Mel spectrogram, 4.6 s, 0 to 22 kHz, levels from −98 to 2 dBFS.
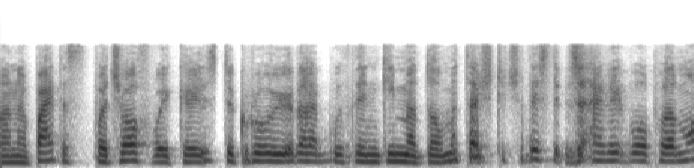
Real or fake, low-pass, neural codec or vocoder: fake; 7.2 kHz; codec, 16 kHz in and 24 kHz out, 0.4 kbps, LongCat-Audio-Codec, fine tuned four codebook decoder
